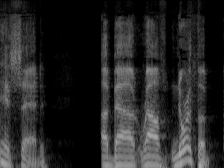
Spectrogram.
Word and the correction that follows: Northam: Northup? Let me make sure that I have it right here. I don't want to mispronounce it because then I'll be Biden. Northam, N-O-R-T-H-A-M.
